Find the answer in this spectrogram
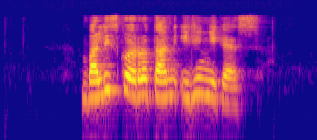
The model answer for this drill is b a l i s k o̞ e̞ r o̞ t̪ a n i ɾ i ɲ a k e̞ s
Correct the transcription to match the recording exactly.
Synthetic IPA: b a l i s k o̞ e̞ r o̞ t̪ a n i ɾ i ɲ i k e̞ s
